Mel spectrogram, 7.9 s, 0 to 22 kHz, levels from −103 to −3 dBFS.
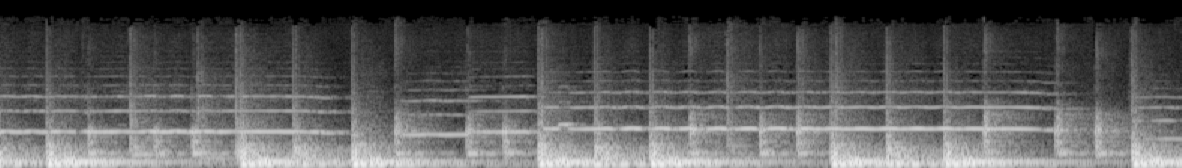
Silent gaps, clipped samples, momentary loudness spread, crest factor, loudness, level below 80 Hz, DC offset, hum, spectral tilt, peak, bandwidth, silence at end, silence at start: none; under 0.1%; 9 LU; 18 dB; -21 LUFS; -24 dBFS; under 0.1%; none; -9 dB/octave; -2 dBFS; 9.2 kHz; 0 s; 0 s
